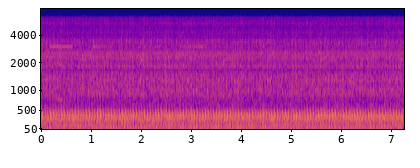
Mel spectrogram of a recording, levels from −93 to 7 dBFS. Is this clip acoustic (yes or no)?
yes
